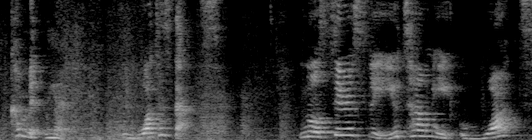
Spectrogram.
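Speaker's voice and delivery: ordinary delivery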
